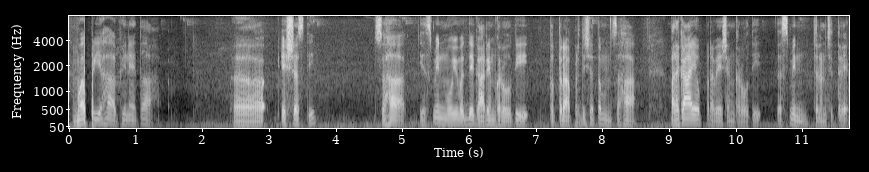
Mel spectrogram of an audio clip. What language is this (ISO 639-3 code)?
san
